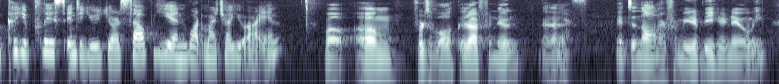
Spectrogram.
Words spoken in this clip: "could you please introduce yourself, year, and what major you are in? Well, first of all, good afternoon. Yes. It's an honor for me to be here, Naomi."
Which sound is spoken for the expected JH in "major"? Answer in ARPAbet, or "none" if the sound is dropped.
CH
